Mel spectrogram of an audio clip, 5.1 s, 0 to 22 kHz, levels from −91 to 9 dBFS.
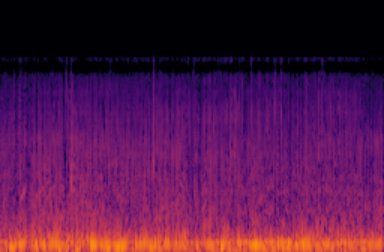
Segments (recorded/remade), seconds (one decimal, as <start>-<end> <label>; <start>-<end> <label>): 0.0-5.1 remade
